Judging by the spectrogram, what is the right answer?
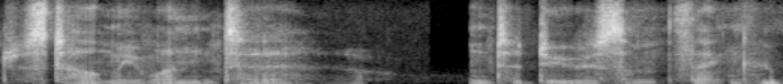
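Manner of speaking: very quiet, under breath. Following the spine devils while they aren't looking, uttered really quietly under the breath. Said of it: "really quietly under my breath".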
